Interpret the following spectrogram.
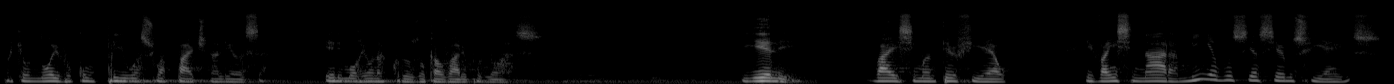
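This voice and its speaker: A man's voice: mid-range voice, a little slow, pauses often. Dramatic storytelling preacher man. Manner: dramatic storytelling, swings between loud and hushed. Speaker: pastor. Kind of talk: sermon. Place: church sanctuary. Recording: echoey church hall.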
